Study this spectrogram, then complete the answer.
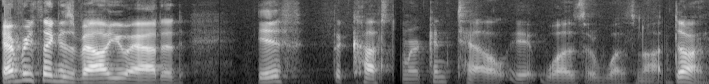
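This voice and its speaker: Vocal fry and a bright, sharp tone mark a man whose fairly high pitch moves in very wide pitch swings. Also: moderate pace, big swings in loudness. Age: 60s. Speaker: university lecturer. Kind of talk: recorded online lecture.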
